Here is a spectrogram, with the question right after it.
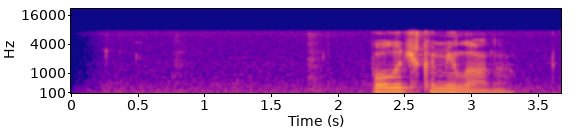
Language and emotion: Russian, neutral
